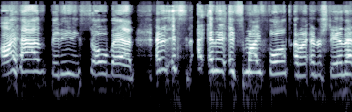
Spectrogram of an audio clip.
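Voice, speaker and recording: A woman speaks in an animated, raised and projected voice at a moderate pace, her pitch extremely high and her tone bright and sharp. She has an East Coast accent, and the sound is dry and close with no echo. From New Jersey. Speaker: lifestyle vlogger. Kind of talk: casual live stream chat. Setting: live stream.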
